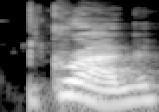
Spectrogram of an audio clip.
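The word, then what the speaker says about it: Grug: scene is when drug drug he gets rhymes with hug I that's how I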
